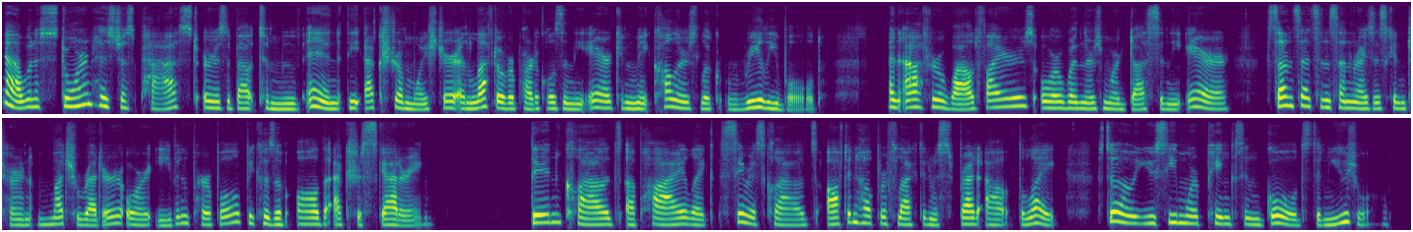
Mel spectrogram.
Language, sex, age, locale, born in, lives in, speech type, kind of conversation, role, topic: English, female, 35-39, en-US, United States, United States, read, expert-assistant, expert, What causes the colors seen at sunset?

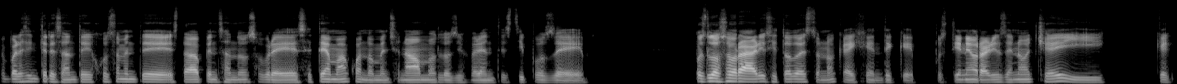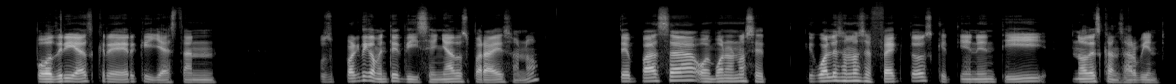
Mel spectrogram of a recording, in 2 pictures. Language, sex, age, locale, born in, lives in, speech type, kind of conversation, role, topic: Spanish, male, 25-29, es-MX, Mexico, Mexico, conversation, podcast, host, ¿Cómo mantienes hábitos de sueño saludables?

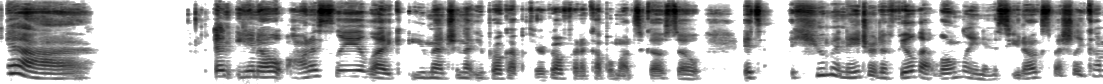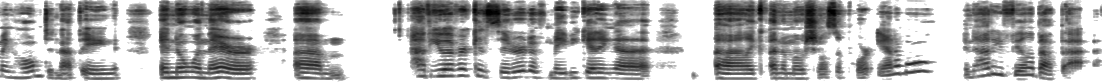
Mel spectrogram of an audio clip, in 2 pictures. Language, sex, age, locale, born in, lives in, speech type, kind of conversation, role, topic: English, female, 30-34, en-US, United States, United States, conversation, advice, advisor, How can I build meaningful connections and feel less lonely?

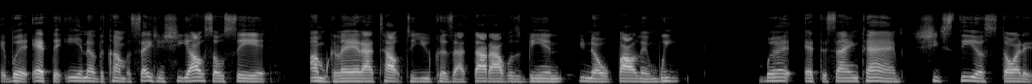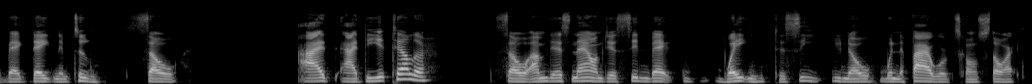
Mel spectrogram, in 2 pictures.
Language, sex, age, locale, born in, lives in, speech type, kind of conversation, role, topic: English, female, 55-59, en-US, United States, United States, conversation, unstructured, none, How do you talk to family about something they don’t want to hear?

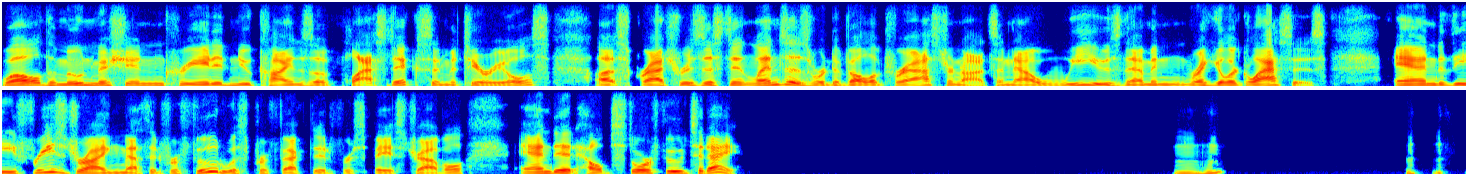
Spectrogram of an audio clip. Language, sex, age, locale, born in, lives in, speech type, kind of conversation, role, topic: English, male, 40-44, en-US, United States, United States, read, expert-assistant, expert, What is the significance of the moon landing in technology advancement?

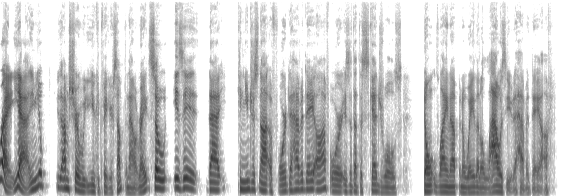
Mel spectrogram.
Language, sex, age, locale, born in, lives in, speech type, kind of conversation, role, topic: English, male, 30-34, en-US, United States, United States, conversation, advice, advisor, How can I manage my daily responsibilities without feeling overwhelmed?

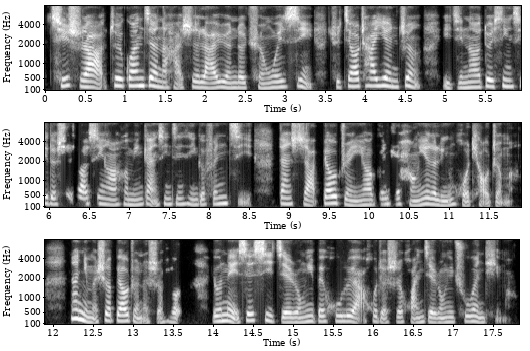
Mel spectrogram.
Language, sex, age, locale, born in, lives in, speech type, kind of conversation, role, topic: Chinese, female, 30-34, zh-CN, China, United States, read, expert-assistant, expert, 新闻记者平时用哪些方法来确保报道快速又靠谱？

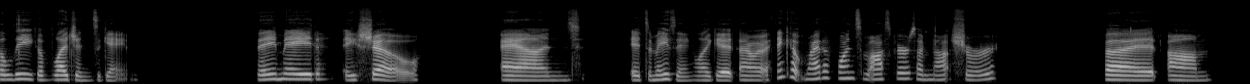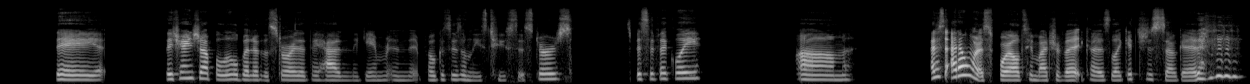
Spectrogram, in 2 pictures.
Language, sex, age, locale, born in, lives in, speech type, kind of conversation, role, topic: English, female, 20-24, en-US, United States, United States, conversation, unstructured, none, What TV show do you always recommend to friends?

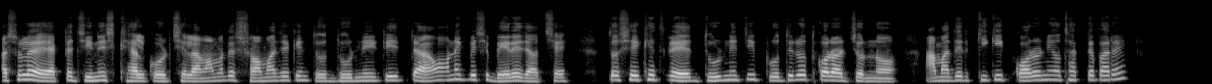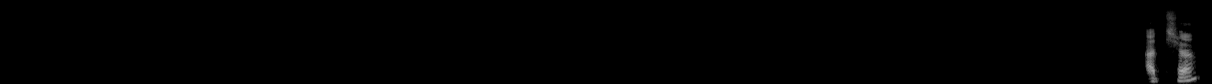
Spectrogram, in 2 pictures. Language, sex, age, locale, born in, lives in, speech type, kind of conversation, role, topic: Bengali, male, 20-24, bn-BD, Bangladesh, Bangladesh, read, expert-assistant, asker, দুর্নীতি প্রতিরোধে করণীয়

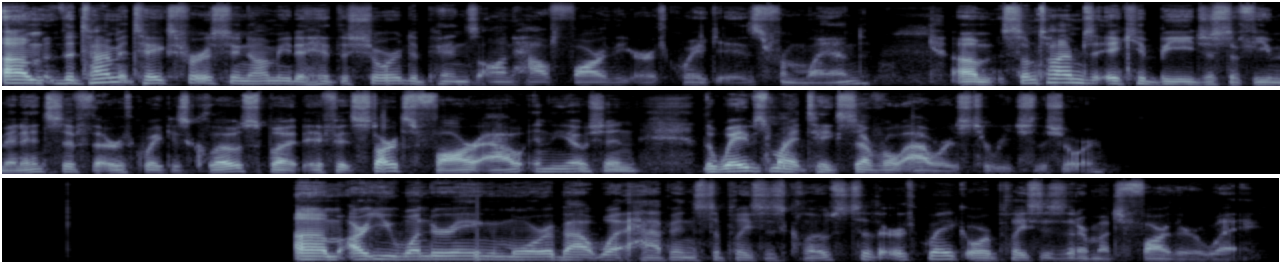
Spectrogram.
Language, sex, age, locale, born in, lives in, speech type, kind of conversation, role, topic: English, male, 35-39, en-US, United States, United States, read, expert-assistant, expert, How do earthquakes lead to the formation of tsunamis?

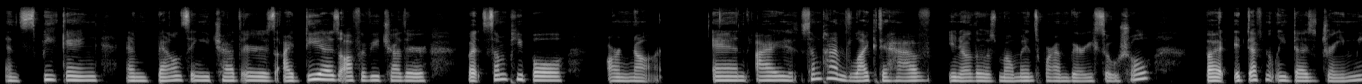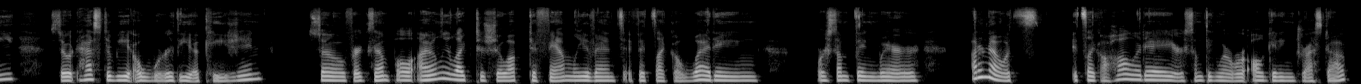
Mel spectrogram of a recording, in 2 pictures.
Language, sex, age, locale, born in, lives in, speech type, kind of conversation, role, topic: English, female, 25-29, en-US, Canada, United States, conversation, unstructured, none, How did you make friends at school, and what helped you fit in?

